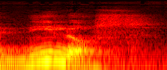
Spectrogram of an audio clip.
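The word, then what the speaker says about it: Delos: que él hubiera trabajado en la isla de Dilos, que se escribe del.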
